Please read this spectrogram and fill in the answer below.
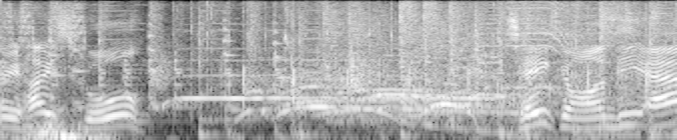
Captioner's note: cheering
